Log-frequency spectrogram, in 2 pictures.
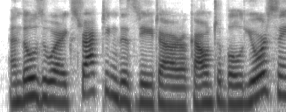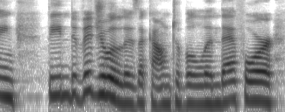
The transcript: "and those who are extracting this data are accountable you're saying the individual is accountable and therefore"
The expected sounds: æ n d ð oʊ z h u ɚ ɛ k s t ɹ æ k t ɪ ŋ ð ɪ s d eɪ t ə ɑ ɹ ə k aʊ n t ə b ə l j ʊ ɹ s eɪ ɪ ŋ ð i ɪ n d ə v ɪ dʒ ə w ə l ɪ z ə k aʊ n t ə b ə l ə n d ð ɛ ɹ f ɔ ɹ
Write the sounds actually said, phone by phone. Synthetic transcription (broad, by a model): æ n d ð oʊ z h u ɚ ɛ k s t ɹ æ k t ɪ ŋ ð ɪ s d eɪ t ə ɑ ɹ ə k aʊ n t ə b ə l j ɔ ɹ s eɪ ɪ ŋ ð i ɪ n d ə v ɪ dʒ ə w ə l ɪ z ə k aʊ n t ə b ə l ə n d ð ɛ ɹ f ɔ ɹ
